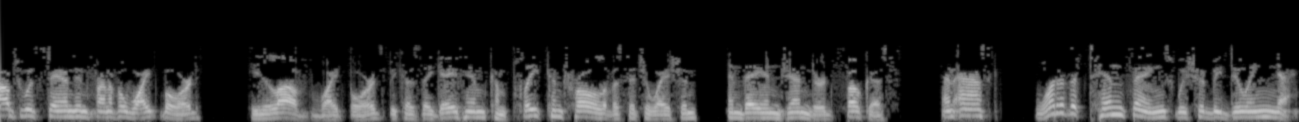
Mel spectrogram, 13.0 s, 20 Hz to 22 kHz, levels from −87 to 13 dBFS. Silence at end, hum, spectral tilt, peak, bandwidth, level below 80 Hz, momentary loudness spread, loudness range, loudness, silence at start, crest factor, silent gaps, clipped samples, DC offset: 0 s; none; -6.5 dB/octave; 0 dBFS; 5.6 kHz; -52 dBFS; 8 LU; 2 LU; -18 LUFS; 0 s; 18 dB; 2.04-2.09 s, 2.30-2.34 s, 2.40-2.45 s, 7.00-7.04 s, 9.04-9.35 s, 10.03-10.09 s, 10.26-10.32 s; under 0.1%; under 0.1%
